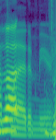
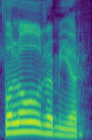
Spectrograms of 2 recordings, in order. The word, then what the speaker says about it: Volodymyr: How do you say his name? Vladimir? Because it's not Vladimir. – Vladimir. – Volodymyr. – Volodymyr. – Yes.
